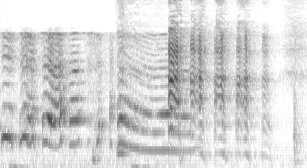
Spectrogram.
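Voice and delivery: bursting into a loud laugh. Real, not acted. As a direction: let the giggle roll out loud. Laughing at her own joke.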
